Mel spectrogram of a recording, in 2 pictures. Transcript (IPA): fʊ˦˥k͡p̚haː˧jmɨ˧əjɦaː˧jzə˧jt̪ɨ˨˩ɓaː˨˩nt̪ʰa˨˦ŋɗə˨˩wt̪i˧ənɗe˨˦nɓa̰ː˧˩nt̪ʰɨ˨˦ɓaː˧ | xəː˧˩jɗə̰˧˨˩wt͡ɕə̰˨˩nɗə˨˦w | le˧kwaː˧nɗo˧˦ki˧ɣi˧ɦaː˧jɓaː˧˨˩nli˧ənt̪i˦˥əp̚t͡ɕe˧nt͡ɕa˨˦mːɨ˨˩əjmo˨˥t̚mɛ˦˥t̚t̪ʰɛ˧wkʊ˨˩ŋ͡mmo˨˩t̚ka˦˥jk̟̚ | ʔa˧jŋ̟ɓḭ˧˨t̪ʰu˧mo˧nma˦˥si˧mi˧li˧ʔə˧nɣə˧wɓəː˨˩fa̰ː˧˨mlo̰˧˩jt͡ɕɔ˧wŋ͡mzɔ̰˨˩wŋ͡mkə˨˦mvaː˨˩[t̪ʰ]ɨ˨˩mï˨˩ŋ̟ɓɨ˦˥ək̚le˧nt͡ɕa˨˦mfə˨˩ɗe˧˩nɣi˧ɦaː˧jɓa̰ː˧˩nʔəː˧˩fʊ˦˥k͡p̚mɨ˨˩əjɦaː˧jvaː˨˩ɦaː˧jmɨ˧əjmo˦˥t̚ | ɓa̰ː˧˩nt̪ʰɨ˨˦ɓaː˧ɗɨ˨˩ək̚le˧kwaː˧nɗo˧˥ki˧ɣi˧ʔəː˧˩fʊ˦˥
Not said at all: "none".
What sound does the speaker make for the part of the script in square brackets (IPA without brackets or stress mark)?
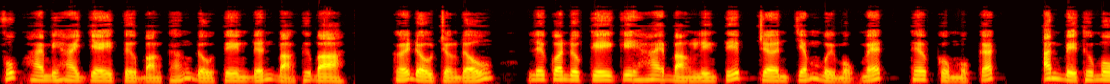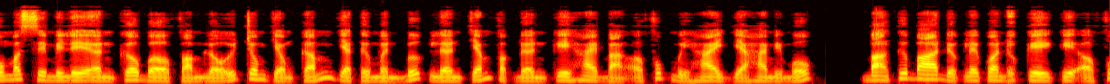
t̪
